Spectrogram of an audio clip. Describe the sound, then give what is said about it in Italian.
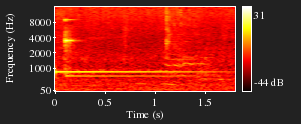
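A single electronic doorbell chime, rung by a visitor, rings out clearly, its bright tone sustaining and slowly fading over about two seconds, with a faint background hiss underneath. “E, eh, e eh, suono io dai che tu hai le mani occupate.”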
